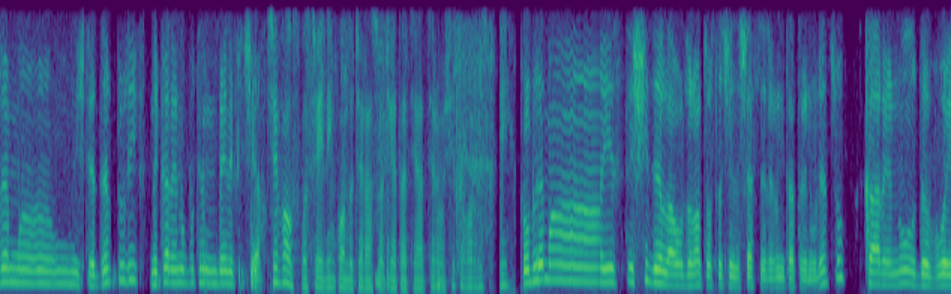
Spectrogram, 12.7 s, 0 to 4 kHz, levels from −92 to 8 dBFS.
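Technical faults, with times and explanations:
6.56–8.32 s, repeated packet loss (robotic sound): packets keep going missing in quick succession, and each hole is patched by stretching the last bit of sound. About a quarter of the stretch is fill, with gaps up to 105 ms, hence the choppy feel.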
